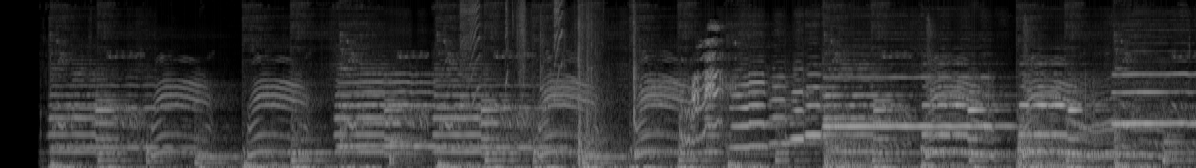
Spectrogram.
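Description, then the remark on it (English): A cat meows insistently over and over, its rising and falling cries following one another almost without pause for several seconds, loud, with no talking. “Heeding the call of the wild, even if it's from the cat in the kitchen.”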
